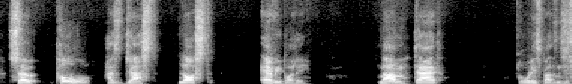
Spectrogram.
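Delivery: choked up, slow, heavy with feeling. Telling a story not told in a long time, getting a bit emotional. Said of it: "I'm getting a bit emotional now".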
